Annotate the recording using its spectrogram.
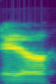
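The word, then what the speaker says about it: heir: I when I say air and AIS I do not pronounce the h by the way okay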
